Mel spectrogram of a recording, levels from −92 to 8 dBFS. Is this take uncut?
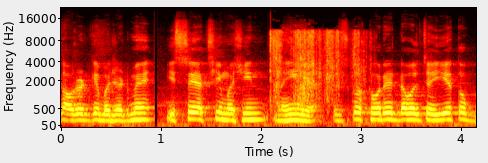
no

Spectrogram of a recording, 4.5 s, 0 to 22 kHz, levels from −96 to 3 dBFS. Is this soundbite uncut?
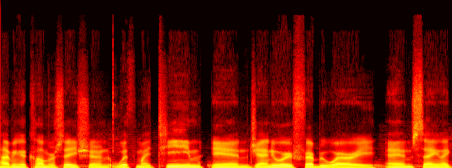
yes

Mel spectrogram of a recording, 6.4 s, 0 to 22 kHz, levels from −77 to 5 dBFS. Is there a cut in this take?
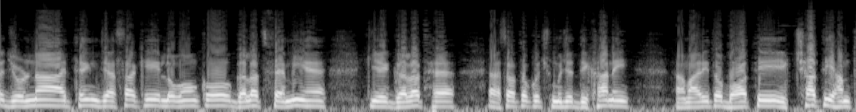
no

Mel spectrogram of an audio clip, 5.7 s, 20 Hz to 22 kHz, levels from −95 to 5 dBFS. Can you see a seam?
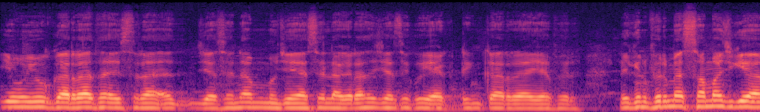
no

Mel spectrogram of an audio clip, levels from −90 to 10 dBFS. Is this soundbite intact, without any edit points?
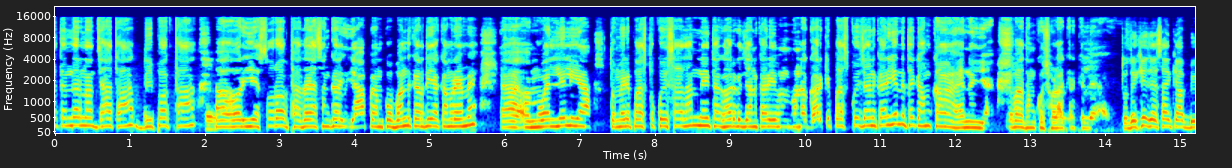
no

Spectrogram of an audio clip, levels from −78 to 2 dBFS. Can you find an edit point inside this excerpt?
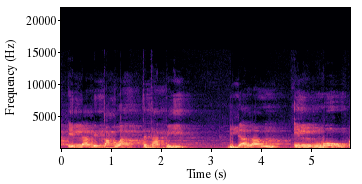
yes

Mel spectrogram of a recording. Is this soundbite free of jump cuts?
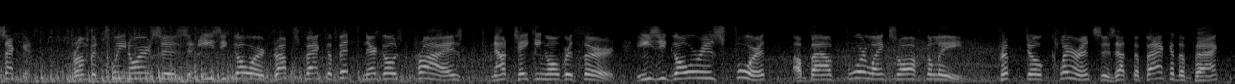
yes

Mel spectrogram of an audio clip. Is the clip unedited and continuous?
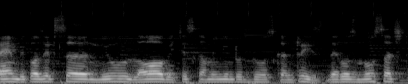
yes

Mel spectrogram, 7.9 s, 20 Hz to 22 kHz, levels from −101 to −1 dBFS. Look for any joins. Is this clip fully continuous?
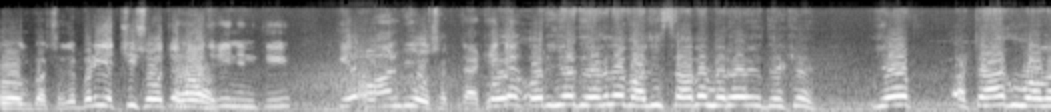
no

